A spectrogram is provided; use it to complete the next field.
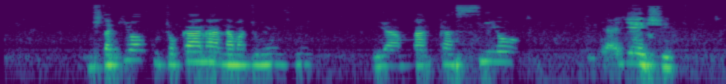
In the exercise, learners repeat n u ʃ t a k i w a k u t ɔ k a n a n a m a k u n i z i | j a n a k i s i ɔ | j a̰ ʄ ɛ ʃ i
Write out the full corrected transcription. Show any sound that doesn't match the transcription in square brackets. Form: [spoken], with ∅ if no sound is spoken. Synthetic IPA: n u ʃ t a k i w a k u t ɔ k a n a n a m a [t] u [m] i z i | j a [m] a k [a] s i ɔ | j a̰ ʄ ɛ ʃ i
